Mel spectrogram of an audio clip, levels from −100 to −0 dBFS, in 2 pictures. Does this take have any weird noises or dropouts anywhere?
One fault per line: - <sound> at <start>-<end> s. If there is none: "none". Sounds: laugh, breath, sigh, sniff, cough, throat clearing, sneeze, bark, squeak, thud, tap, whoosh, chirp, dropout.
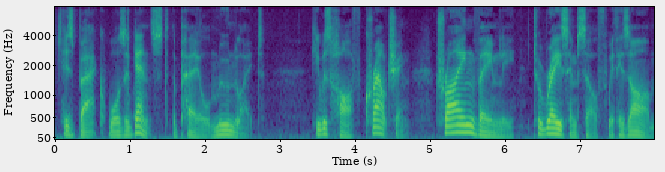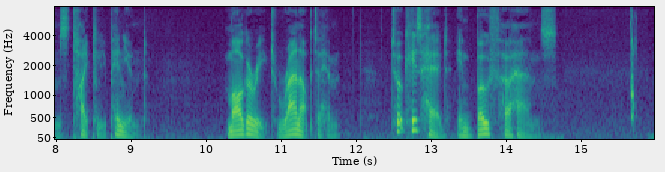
- chirp at 15.6-15.7 s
